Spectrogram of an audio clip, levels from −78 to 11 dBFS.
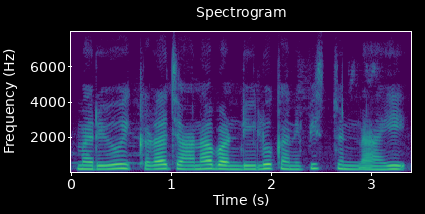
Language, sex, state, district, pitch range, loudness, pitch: Telugu, female, Telangana, Hyderabad, 200-230 Hz, -17 LUFS, 210 Hz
